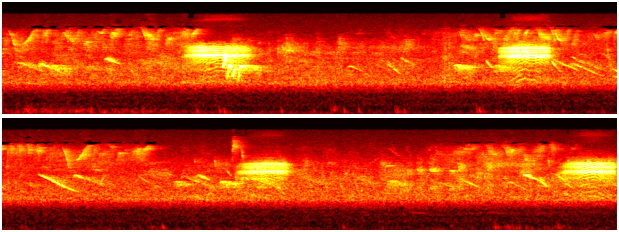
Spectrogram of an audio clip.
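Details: Peruvian plantcutter, an endangered bird of northern Peru, repeating a harsh nasal croak four times at roughly three-second intervals, each burst short and buzzy, over a busy chorus of thin whistles and chirps from other birds.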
